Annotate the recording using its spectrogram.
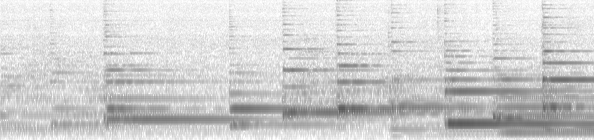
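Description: Concert harp played solo: plucked notes ring on and overlap in a slow melody, soft at first and growing louder near the end.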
